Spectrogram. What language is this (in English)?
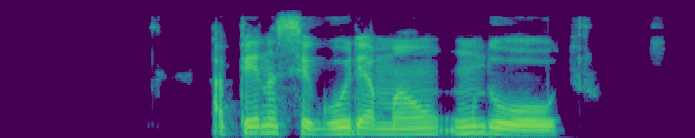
Portuguese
